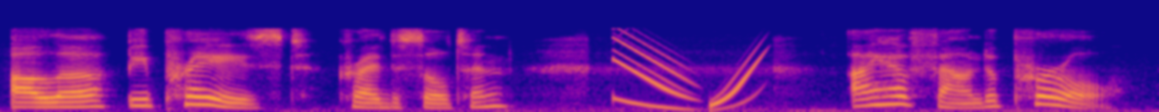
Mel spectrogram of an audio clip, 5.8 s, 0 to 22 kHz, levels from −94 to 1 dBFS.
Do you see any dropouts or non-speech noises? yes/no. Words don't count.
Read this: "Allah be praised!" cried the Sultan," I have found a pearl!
yes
